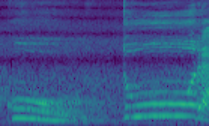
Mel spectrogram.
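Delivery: Cultura drawn out very slowly, syllable by syllable: cul, tu, ra; split into syllables. Shown as a demonstration. Teacher showing the class how to separate it, Cultura in slow syllables. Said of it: "como que a gente separa?".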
